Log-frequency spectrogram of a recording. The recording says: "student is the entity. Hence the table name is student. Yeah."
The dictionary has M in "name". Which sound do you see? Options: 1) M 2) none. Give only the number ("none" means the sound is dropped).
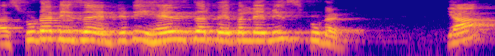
1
